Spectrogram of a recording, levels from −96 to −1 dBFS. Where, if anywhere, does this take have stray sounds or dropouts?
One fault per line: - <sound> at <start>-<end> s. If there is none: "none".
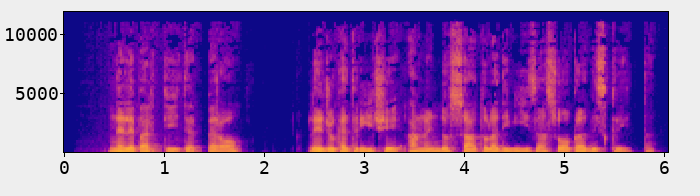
none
